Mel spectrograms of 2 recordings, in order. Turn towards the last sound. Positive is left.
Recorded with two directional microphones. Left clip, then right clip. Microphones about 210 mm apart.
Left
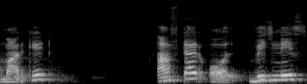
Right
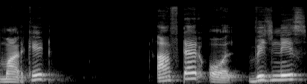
turn(degrees=-50)  # may be behind; listen again after turning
